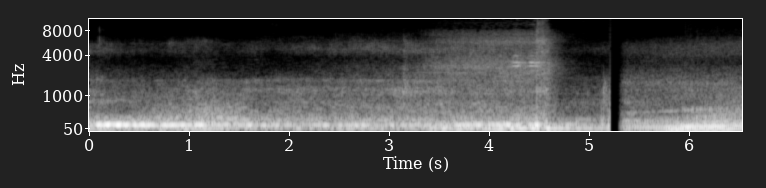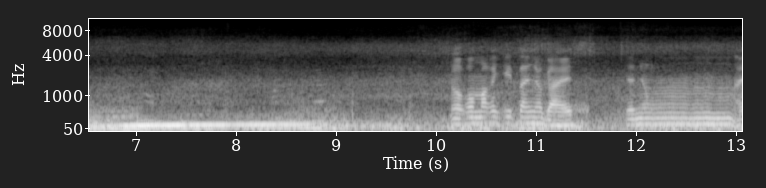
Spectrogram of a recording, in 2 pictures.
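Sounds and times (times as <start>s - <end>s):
road traffic rumble: 0.0s - 13.0s.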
